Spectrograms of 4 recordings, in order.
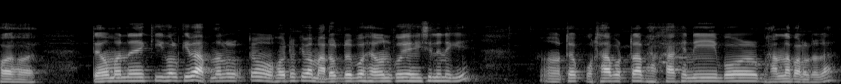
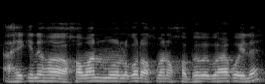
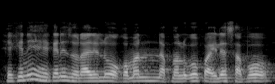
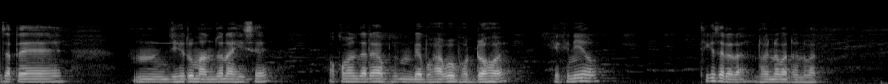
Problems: constant background noise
